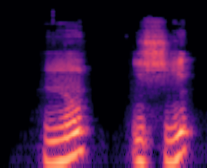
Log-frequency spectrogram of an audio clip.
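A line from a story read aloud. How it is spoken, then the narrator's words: Plain. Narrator (Russian): сказал он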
